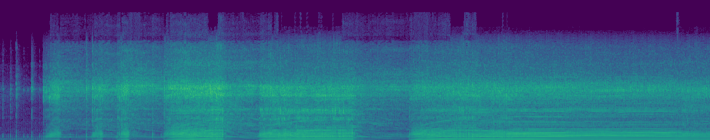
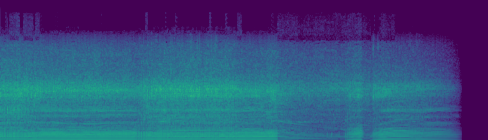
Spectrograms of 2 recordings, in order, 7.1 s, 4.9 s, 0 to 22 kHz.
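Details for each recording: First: Older piston-ported chainsaw with the H screw turned down a quarter turn to 1.25: revs cleanly to a higher, steady scream with quick throttle pickup and no bogging, slight four-stroking out of the cut; high-speed mixture correctly tuned. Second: Older piston-ported chainsaw, no load at full throttle out of the cut: high scream that warbles and sags unevenly, four-stroking because the high-speed (H screw) mixture is over-rich and the charge fails to ignite.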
